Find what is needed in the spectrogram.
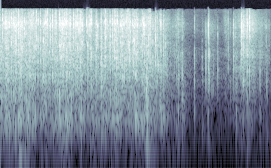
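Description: Foil blind-bag packets and small cardboard boxes crinkling and rustling as a hand rummages through a tub full of them. The rustling stops about a second in, leaving a few light crinkles.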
